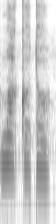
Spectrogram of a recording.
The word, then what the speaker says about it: Makoto: japanese way because like as regular english speakers we just be like makoto right with the kind of drawn out a and o sounds ma koto but then in in japanese like from what i understand you kind of stop you know the way you pronounce the each uh syllable i guess a certain way like it will be a sudden like stop like ma koto so that's why it's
